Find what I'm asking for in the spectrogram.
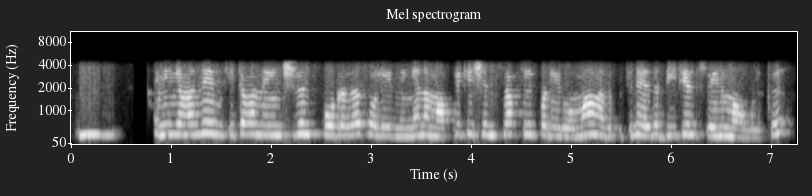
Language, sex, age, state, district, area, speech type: Tamil, female, 30-45, Tamil Nadu, Tiruvallur, urban, conversation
